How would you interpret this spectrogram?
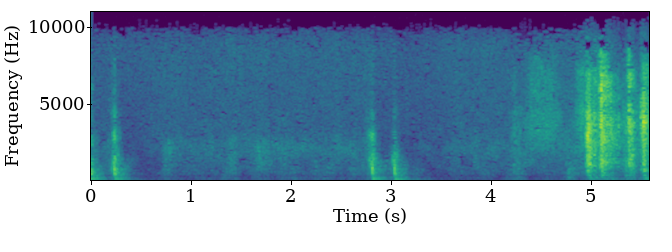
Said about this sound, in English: First Officer Forsyth, with Watchman Petrie at his elbow, knocked discreetly on the door to B-24.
